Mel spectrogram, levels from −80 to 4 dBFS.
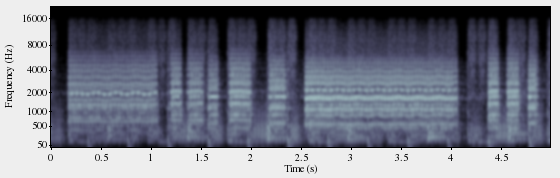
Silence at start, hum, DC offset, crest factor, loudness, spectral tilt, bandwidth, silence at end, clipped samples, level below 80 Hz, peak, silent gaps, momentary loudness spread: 0 s; none; under 0.1%; 18 dB; -22 LUFS; -0.5 dB/octave; 16 kHz; 0 s; under 0.1%; -62 dBFS; -6 dBFS; none; 5 LU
